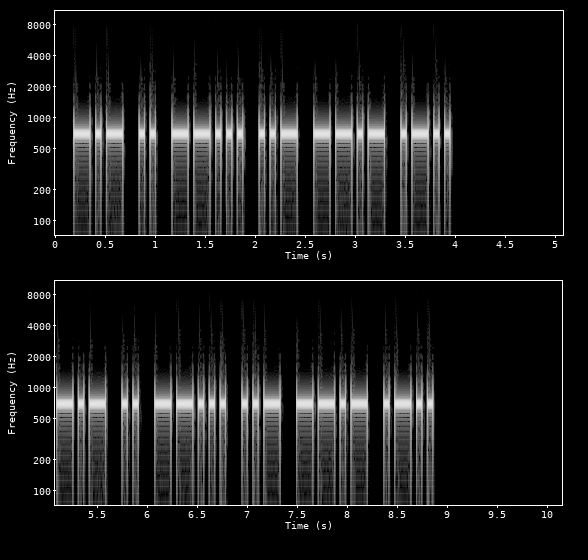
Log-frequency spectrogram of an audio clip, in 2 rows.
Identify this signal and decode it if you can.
Morse code, heard as a keyed tone, about 22 wpm, 700 Hz. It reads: KI7UQL KI7UQL
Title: USA Call Signs - 6 Characters - Repeated 2x - 22wpm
